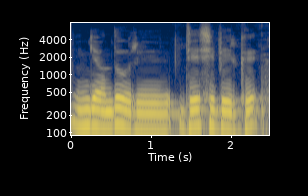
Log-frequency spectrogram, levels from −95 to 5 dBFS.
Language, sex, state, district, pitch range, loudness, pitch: Tamil, male, Tamil Nadu, Nilgiris, 110-125 Hz, -14 LUFS, 120 Hz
